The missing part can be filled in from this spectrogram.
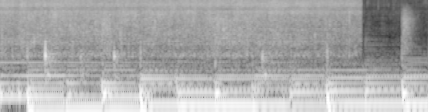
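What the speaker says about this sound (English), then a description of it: "Stir well." A tempering for raw mango dal is stirred in a hot pan, with a continuous sizzle under a series of regular spoon scrapes and taps about every half second. The sizzle fades near the end.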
